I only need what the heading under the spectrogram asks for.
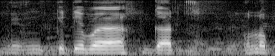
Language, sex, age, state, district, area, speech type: Assamese, female, 60+, Assam, Biswanath, rural, spontaneous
